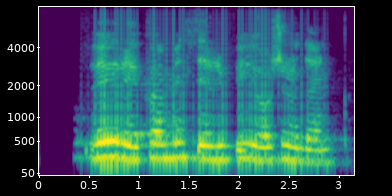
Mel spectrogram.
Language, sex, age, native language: Icelandic, female, 13, Icelandic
